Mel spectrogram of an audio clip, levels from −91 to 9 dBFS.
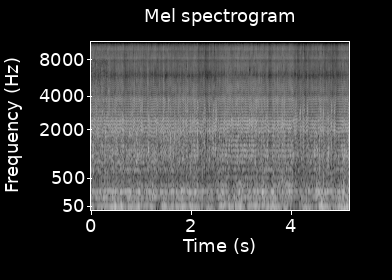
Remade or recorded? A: remade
